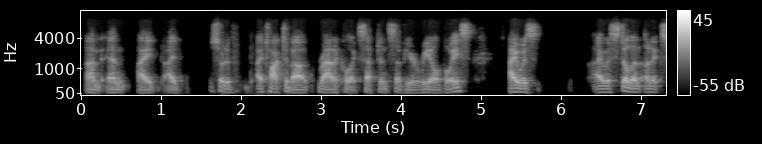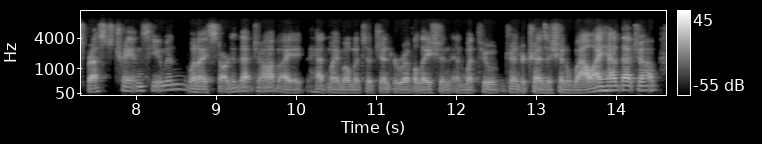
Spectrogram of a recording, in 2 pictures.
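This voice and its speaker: Low bass voice, gravelly, sixties, interview guest, thoughtful with many ums, slightly muffled audio. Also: expressive, moderate pace, warm tone. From United States. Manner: reflective, frequent ums and restarts. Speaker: guest, author and former radio program director. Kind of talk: interview conversation.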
